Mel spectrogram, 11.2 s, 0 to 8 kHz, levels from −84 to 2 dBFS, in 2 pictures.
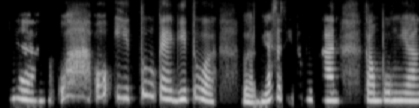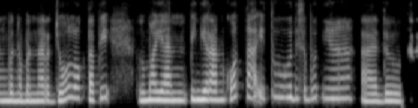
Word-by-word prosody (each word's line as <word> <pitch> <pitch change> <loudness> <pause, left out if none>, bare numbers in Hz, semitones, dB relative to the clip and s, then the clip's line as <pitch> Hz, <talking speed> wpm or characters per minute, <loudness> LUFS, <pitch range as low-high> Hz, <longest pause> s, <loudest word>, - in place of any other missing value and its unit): Iya, 275 -2 +1 0.5
wah, - - -1 0.2
oh - - 0 0.2
itu 290 +4 -6 0.2
kayak 270 -3 +4
gitu, 255 +2 +2
wah 205 -3 +2 0.4
luar 185 -2 +2
biasa 225 +8 +2
sih, - - -31
itu - - -28
bukan 220 -2 +2 0.4
kampung 220 0 +2 0.2
yang 215 -1 +3
benar-benar 210 0 +2
jolok, 290 +7 0
tapi 235 +4 -1 0.5
lumayan 230 0 +5 0.2
pinggiran 245 -1 +4
kota 325 +4 -3 0.2
itu 285 +4 -8 0.3
disebutnya, 280 +1 -5 0.4
aduh, 205 +1 0 0.2
keren - - -12
235 Hz, 130 wpm, -21 LUFS, 215-280 Hz, 0.5 s, lumayan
